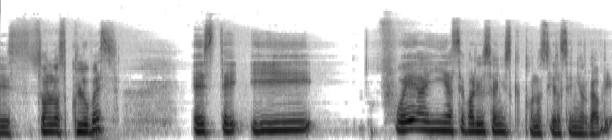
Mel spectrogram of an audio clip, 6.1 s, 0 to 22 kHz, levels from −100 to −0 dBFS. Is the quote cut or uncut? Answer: uncut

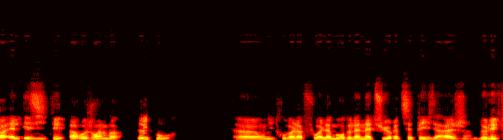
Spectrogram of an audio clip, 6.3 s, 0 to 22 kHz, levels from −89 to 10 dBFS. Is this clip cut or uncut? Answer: cut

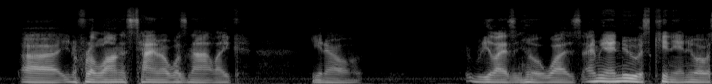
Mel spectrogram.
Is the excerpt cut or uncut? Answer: uncut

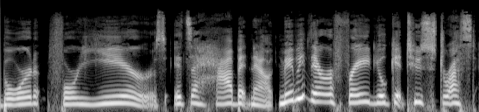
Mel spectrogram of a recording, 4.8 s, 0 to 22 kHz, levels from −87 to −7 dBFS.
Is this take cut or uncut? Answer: cut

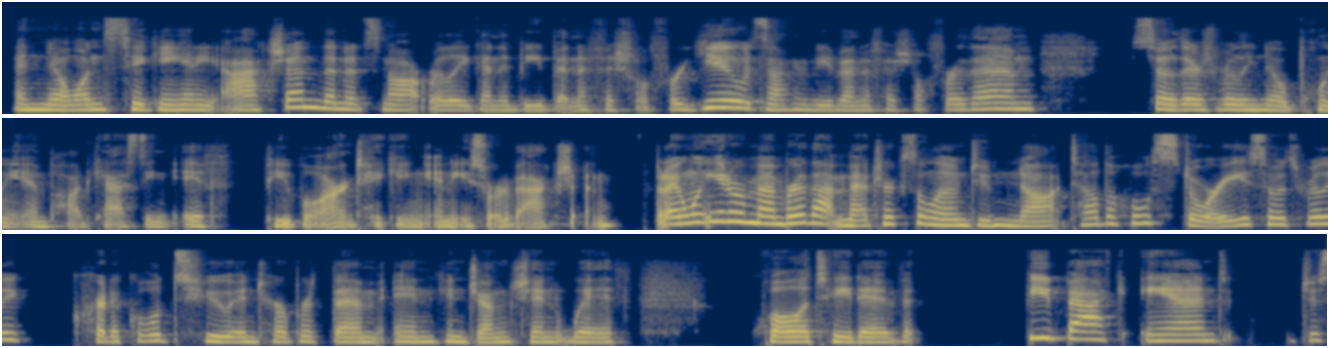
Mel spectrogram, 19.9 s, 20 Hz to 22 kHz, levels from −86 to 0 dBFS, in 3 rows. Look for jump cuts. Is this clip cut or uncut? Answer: uncut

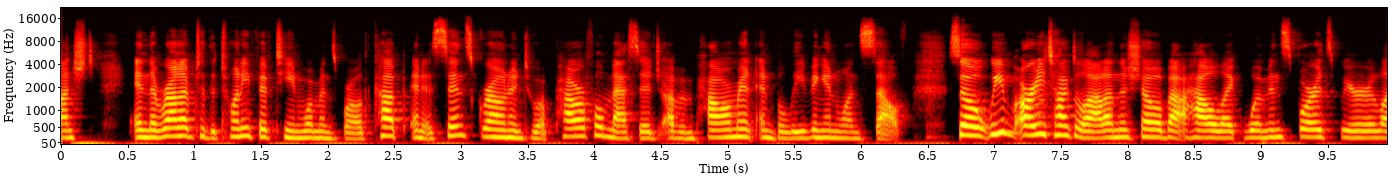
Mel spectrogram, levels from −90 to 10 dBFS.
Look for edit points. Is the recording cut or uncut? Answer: uncut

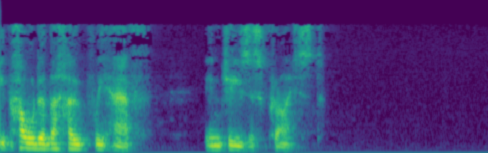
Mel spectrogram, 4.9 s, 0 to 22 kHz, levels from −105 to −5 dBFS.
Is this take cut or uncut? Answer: uncut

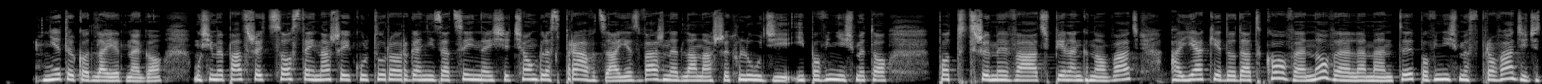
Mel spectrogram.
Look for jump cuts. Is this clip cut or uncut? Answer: uncut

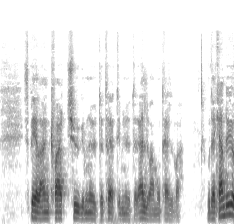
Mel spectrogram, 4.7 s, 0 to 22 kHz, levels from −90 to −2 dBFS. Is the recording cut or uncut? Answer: uncut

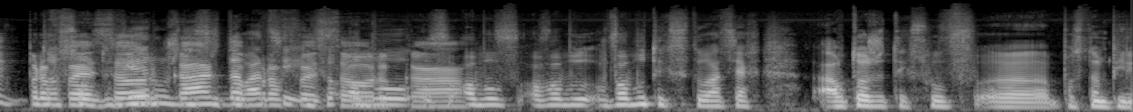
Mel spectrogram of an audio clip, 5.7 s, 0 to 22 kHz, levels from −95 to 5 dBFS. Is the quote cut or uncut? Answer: uncut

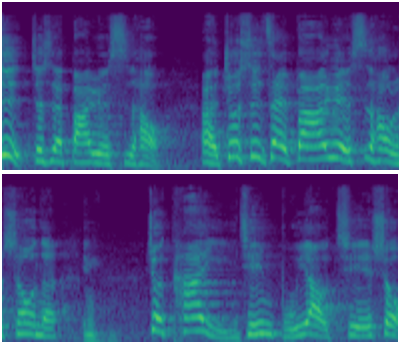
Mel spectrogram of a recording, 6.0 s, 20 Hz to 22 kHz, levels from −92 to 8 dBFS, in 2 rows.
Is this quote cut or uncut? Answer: cut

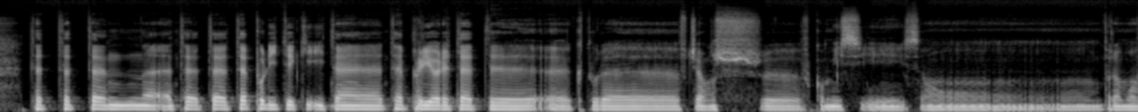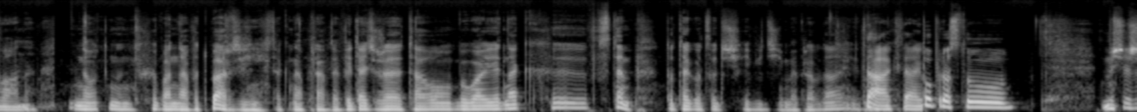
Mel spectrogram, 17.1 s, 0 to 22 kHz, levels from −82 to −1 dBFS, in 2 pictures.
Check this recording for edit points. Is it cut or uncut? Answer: cut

